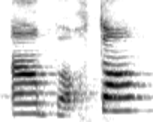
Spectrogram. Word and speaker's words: importants: Les arbres sont importants. Don't pronounce the S.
